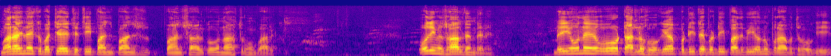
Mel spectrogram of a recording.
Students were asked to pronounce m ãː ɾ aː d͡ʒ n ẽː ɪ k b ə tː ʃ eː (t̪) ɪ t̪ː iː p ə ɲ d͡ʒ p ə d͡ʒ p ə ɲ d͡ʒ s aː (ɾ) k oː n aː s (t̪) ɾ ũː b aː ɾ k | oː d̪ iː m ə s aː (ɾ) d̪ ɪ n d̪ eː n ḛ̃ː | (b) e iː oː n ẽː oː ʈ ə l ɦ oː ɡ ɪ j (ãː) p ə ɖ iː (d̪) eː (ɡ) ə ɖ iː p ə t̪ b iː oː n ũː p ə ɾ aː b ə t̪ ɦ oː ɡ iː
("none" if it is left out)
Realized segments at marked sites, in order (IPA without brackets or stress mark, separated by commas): d̪, l, t̪, l, b, aː, t̪, b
